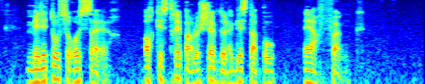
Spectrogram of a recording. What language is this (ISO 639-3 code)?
fra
